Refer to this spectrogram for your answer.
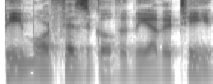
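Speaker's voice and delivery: usual speaking voice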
